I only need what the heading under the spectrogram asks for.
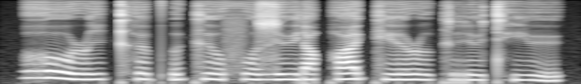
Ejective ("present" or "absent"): present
